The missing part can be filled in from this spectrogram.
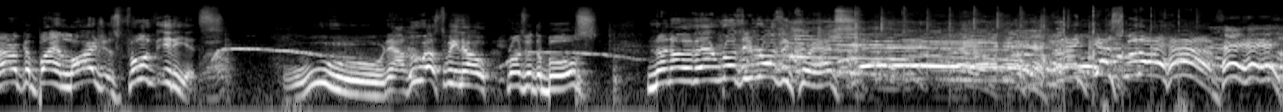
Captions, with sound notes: AMERICA BY AND LARGE IS FULL OF IDIOTS. OOOOH! NOW WHO ELSE DO WE KNOW RUNS WITH THE BULLS? NONE OTHER THAN ROSIE ROSENKRANTZ. [Audience cheers]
